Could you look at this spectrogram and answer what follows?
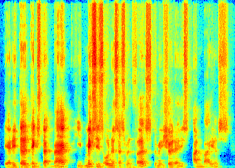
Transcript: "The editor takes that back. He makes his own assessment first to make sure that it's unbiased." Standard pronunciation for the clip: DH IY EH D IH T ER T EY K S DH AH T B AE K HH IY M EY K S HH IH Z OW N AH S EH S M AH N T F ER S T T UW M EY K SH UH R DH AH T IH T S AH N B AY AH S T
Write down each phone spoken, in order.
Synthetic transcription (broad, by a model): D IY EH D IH T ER T EY K S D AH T B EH K HH IY M EY K S HH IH S OW N AH S EH S M AH N T F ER S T T UW M EY K SH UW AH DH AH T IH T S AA N B AY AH S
